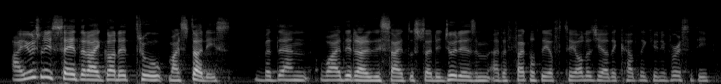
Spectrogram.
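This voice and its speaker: A woman in her fifties from Belgium with a Flemish accent, a lecturer reading a personal talk from notes at a lectern, measured and reflective, with frequent ums. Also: medium pitch, darkish tone, clear, resonant tone. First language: Dutch. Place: lecture hall stage at a lectern. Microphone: stand mic at a lectern.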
